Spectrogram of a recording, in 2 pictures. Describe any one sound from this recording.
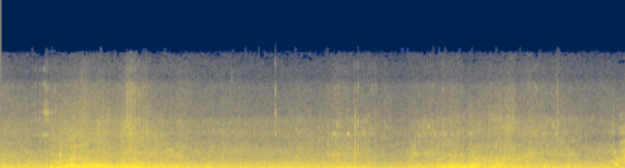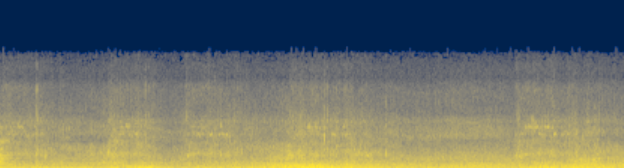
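Waves splash against rocks close by.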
